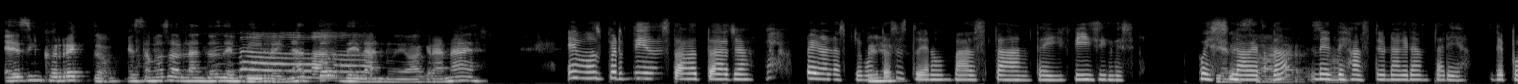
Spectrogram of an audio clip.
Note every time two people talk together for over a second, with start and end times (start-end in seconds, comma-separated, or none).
2.4-3.7, 12.1-13.6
